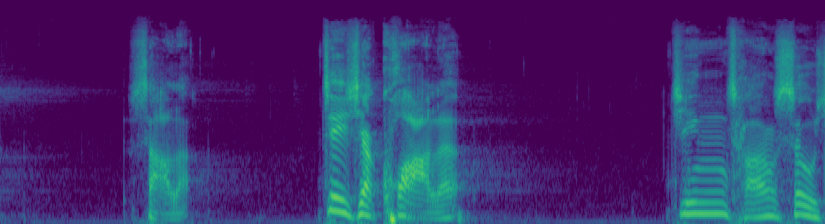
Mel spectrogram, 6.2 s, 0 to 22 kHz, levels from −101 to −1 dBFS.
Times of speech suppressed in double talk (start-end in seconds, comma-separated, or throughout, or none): none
